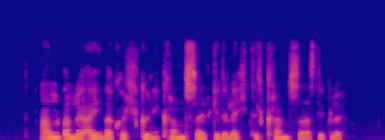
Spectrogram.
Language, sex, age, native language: Icelandic, female, 18-19, Icelandic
